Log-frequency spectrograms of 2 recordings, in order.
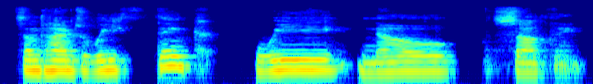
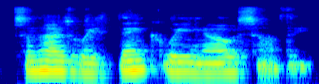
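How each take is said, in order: First: "think we know something" stretched out slowly; slow, drawn-out emphasis. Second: Soft reflective repeat. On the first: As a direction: draw out each word of "think we know something". First take of repeated teaching line. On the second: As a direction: let "think we know something" fall to a soft, gentle voice. Repeats the line softly. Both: Real, not acted.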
